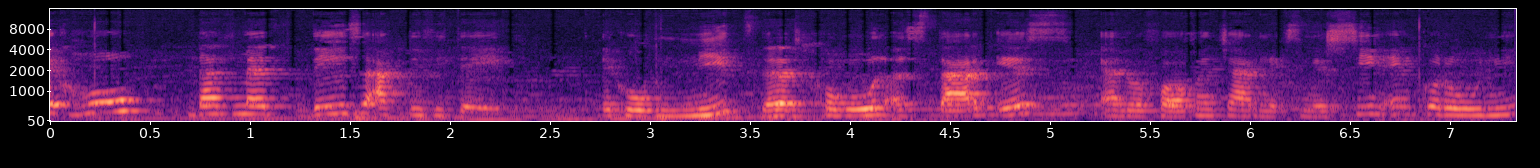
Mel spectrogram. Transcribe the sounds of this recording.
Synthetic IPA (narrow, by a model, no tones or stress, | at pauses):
ɪkɦoːp̚ | dɑtmɛt̚deːzəʔɑk̚tivitɛjt | ɪkɦoːpnitdɑtətxəʋoːnənstɑrtɪsʔɛnʋəfɔlˠxəntjaːrnɪksmɪːrsinɪnkoɾoːni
